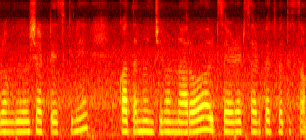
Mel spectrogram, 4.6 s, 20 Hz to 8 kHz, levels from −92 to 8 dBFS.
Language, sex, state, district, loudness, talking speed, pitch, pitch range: Telugu, female, Andhra Pradesh, Srikakulam, -19 LUFS, 180 wpm, 215 Hz, 210-220 Hz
